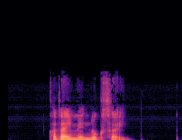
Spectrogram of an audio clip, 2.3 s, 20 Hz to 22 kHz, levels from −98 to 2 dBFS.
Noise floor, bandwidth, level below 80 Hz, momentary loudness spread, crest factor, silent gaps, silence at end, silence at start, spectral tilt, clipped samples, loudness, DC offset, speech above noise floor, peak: -79 dBFS; 10.5 kHz; -54 dBFS; 11 LU; 24 dB; none; 0.7 s; 0.6 s; -6.5 dB/octave; under 0.1%; -24 LUFS; under 0.1%; 57 dB; -2 dBFS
